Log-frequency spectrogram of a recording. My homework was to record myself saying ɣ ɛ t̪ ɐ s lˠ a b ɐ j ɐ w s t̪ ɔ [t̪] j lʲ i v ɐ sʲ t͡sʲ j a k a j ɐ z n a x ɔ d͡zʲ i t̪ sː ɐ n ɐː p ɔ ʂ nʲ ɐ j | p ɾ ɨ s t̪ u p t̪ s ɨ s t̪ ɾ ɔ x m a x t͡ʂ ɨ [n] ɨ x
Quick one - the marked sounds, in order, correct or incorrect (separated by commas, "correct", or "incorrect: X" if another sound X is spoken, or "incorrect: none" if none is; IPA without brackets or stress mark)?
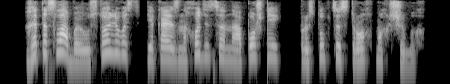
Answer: incorrect: none, incorrect: m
